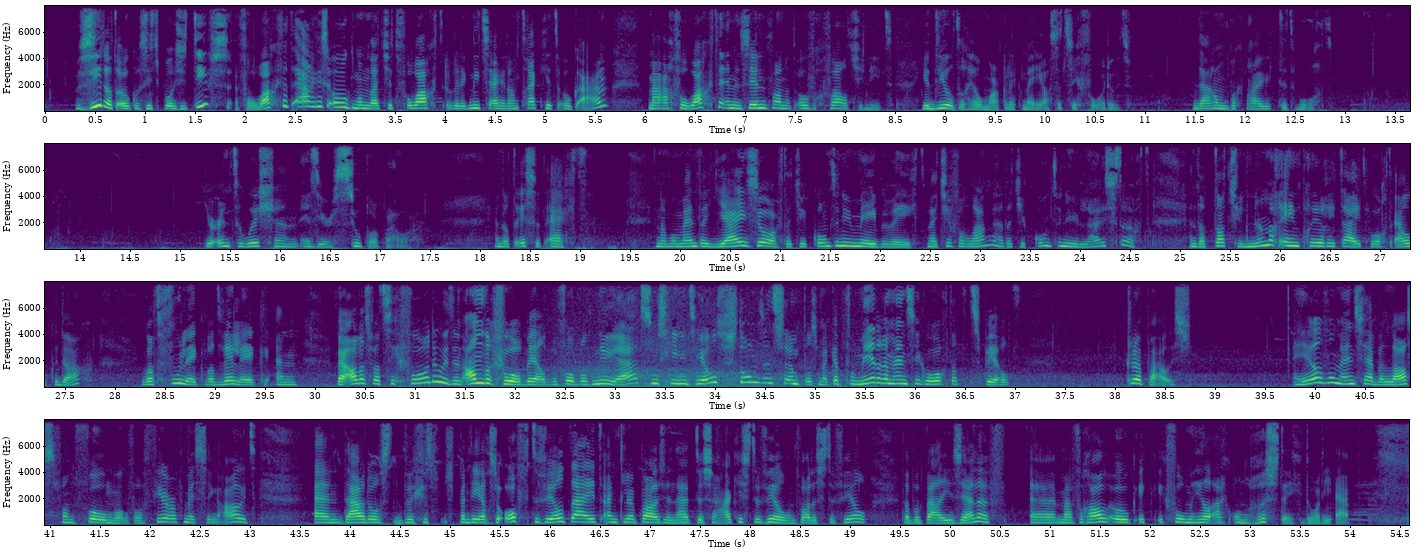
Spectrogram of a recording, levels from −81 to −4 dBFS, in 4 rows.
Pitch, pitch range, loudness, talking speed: 225 Hz, 205-255 Hz, -28 LUFS, 195 wpm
